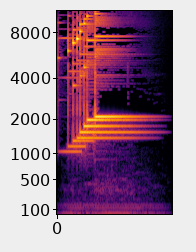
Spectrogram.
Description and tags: Xilofono siendo tocado
Sonido-xilofono, Xylophone, Xilofono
